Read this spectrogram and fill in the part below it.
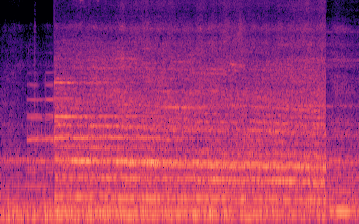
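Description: A train passes close to the Buffalo Bayou bike trail in downtown Houston, sounding a loud, sustained horn with layered tones over rumbling wheels for about four seconds before cutting off.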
